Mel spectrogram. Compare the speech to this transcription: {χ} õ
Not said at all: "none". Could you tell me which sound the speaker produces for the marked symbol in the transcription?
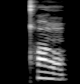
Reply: qʰ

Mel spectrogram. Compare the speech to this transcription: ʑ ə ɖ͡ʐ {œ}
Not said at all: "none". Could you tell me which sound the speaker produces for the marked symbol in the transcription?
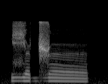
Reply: œ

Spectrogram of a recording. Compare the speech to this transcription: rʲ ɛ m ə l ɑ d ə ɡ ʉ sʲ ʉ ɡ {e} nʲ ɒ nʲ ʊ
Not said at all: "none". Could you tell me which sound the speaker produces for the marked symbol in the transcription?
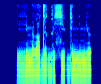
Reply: e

